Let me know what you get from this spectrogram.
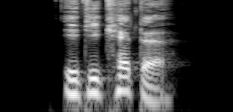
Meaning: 1. etiquette (manners or decent behaviour) 2. synonym of Etikett n (“label”) 3. nominative/accusative/genitive plural of Etikett
- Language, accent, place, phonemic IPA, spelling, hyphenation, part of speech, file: German, Germany, Berlin, /etiˈkɛtə/, Etikette, Eti‧ket‧te, noun, De-Etikette.ogg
